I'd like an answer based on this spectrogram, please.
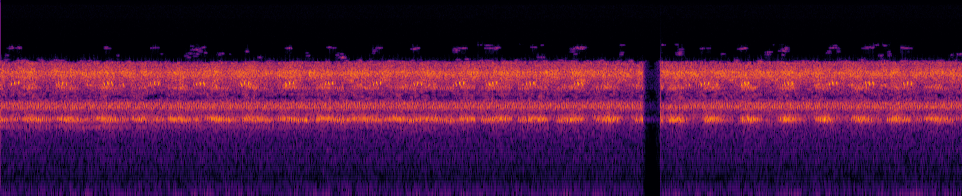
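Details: Crickets singing at night amid gentle wind: unbroken high, rhythmic chirping about twice per second, interrupted by a brief silent gap near the middle before the same chorus resumes.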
